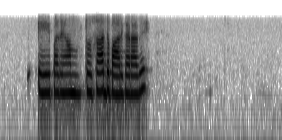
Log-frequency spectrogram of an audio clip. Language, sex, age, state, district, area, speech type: Dogri, female, 18-30, Jammu and Kashmir, Reasi, rural, conversation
